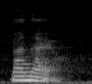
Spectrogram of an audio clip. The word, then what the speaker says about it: 많아요: Yeah, this case when you read 만, and then we don't pronounce h sound, this one. So n sound goes zero part, right? So ma, nayo, 많아요.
